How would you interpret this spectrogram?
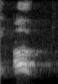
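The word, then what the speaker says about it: herb: अर्ब, हर्ब नहीं, अर्ब, जड़ी बूटी।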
